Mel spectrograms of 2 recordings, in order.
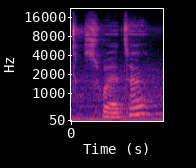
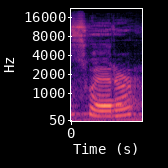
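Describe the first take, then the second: First: It is said with a British accent. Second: It is said with an American accent. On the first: "é o inglês mais britânico" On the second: "inglês americano"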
